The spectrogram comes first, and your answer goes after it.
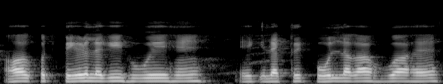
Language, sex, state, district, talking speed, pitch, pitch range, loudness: Hindi, male, Madhya Pradesh, Katni, 160 wpm, 145 Hz, 140-150 Hz, -17 LUFS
